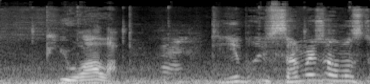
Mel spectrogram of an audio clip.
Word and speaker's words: Puyallup: can you believe it I'm told it's pronounce Puyallup Puyallup can you believe Summer's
